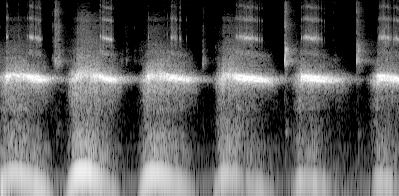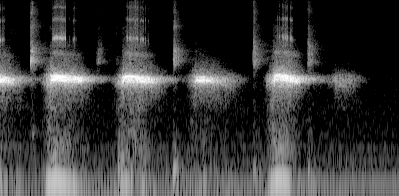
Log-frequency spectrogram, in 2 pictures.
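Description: Homemade bottle-cap whirligig spinning on a string as the string is pulled taut and slackened in turn. It gives a whirring whistle that swells and fades about every one and a half seconds, around ten times, getting weaker and dying out near the end.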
